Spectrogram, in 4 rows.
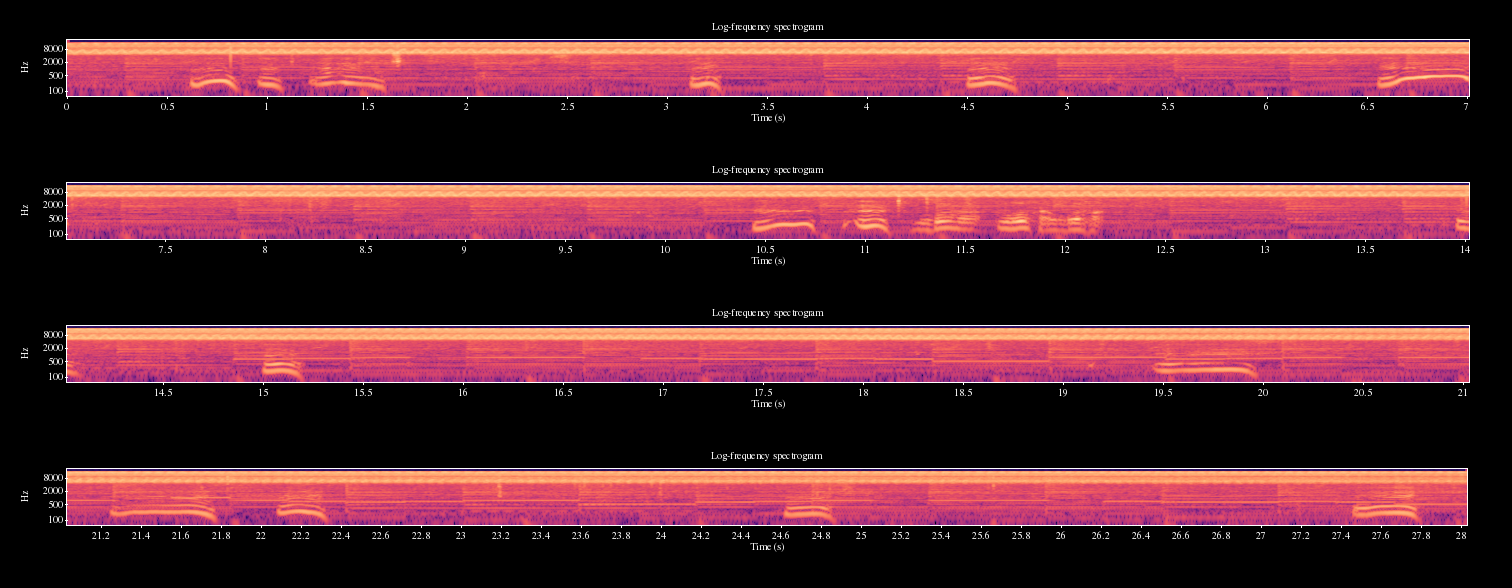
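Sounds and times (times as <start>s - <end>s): high-pitched insect buzz: 0.0s - 28.0s
soft background music: 0.0s - 28.0s
person humming while eating: 0.6s - 1.7s, 3.1s - 3.3s, 4.5s - 4.9s, 6.6s - 7.1s, 10.4s - 12.2s, 13.9s - 14.2s, 14.9s - 15.4s, 19.2s - 20.3s, 21.2s - 23.3s, 24.4s - 25.1s, 27.4s - 28.0s.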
